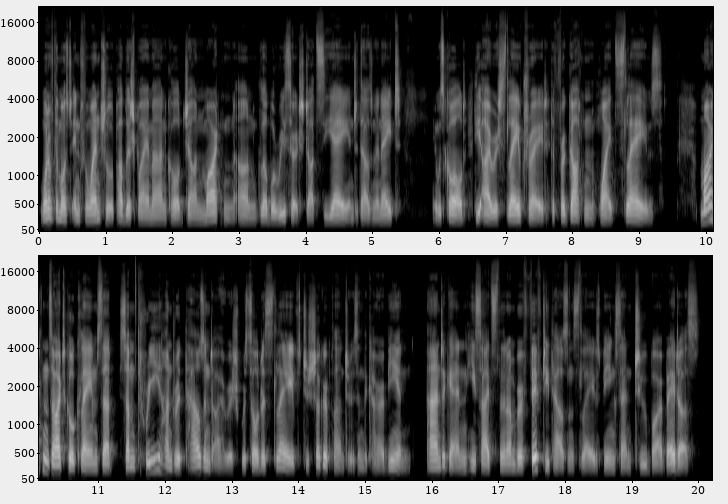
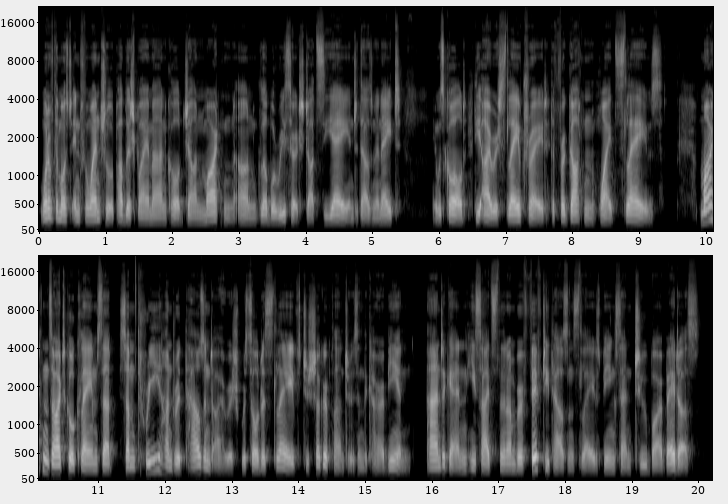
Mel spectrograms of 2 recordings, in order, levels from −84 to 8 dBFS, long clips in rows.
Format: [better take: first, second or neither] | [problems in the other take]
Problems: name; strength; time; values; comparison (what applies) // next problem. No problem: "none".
neither | thin; very; fading below 300 Hz; the same in both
